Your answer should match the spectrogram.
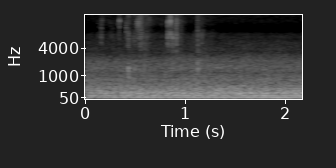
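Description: Quiet room with a steady low hum and a few faint clicks of a small plastic wax melt cup being handled, about half a second to a second in.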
